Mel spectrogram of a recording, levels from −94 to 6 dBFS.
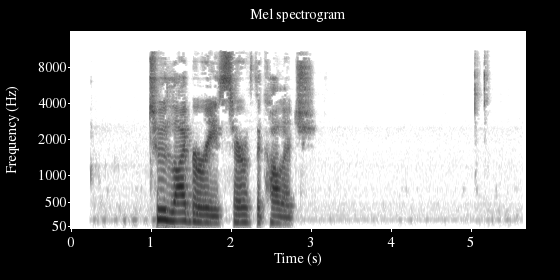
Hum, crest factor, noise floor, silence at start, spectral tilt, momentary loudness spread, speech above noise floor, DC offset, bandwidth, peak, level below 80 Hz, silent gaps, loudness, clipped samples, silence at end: none; 18 dB; -74 dBFS; 1 s; -4.5 dB/octave; 23 LU; 58 dB; under 0.1%; 11.5 kHz; -2 dBFS; -62 dBFS; none; -16 LUFS; under 0.1%; 2.65 s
